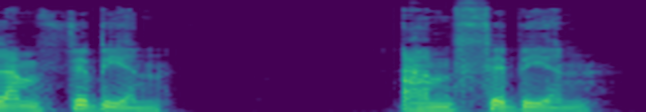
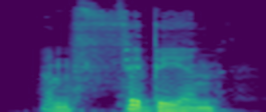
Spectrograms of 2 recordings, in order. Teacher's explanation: Notice the stress on the middle syllable, amphib.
